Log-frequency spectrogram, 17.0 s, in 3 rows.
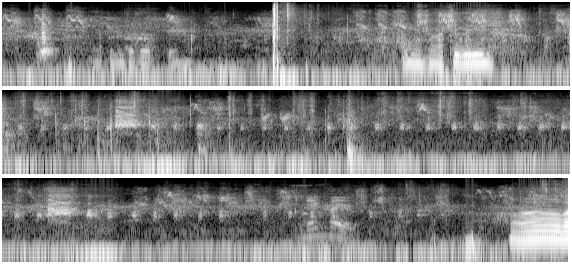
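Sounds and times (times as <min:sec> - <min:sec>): birds calling rapidly: 0:00.0 - 0:17.0.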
